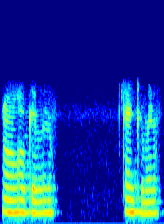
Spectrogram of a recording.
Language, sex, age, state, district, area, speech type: Telugu, female, 18-30, Andhra Pradesh, Sri Balaji, rural, conversation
